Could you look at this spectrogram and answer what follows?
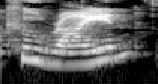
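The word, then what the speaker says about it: Khura'in: They are forcing now Kurain, which is more accurate for how the Japanese pronunciation is. But they put an apostrophe in it now, so it's K-H-U-R apostrophe U-R-A apostrophe I-N.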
